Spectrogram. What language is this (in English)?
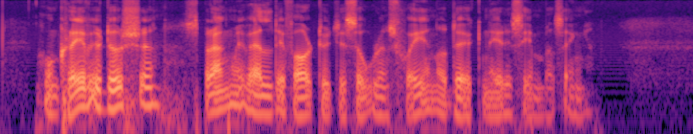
Swedish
